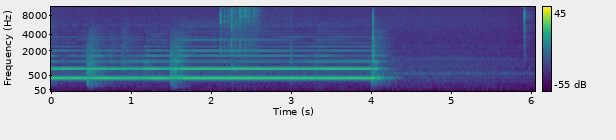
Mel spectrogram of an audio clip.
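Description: A 400 Hz audio tone, recovered from the AM microwave signal coming out of a microwave resonance chamber, sounds from a speaker as a loud, steady buzzy hum with a few short clicks over it. It cuts off suddenly about four seconds in, leaving a faint hum.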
